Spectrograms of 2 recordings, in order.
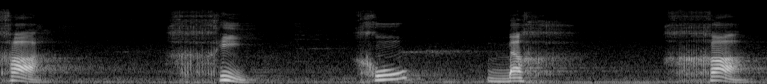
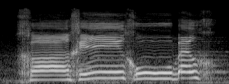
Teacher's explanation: Kha dikeluarkan dari pangkal tenggorokan. Kha, pangkal tenggorokan. Diucapkan dengan mengalir nafas. Atau lebih praktisnya, pengucapan huruf kha persis terdengar seperti orang yang tidur dalam keadaan mengorok.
